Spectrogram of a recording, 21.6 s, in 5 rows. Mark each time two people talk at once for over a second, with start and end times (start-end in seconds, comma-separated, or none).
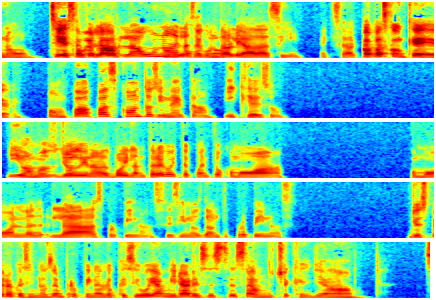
0.8-2.3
